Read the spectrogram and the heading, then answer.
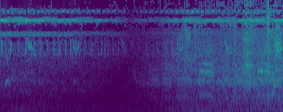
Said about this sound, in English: Look over there, about half a mile away. Masses of birds wheeling round.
